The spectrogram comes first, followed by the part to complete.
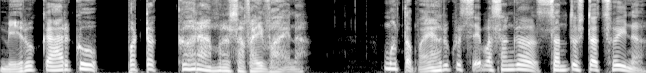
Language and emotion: Nepali, sad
